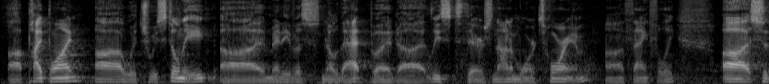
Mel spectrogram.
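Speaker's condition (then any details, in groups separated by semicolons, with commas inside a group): No condition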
